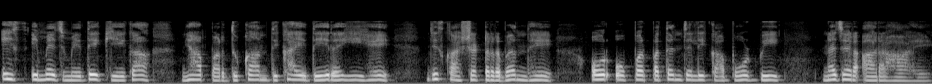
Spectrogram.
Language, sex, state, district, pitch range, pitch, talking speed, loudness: Hindi, female, Rajasthan, Jaipur, 195-220 Hz, 205 Hz, 160 wpm, -17 LUFS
